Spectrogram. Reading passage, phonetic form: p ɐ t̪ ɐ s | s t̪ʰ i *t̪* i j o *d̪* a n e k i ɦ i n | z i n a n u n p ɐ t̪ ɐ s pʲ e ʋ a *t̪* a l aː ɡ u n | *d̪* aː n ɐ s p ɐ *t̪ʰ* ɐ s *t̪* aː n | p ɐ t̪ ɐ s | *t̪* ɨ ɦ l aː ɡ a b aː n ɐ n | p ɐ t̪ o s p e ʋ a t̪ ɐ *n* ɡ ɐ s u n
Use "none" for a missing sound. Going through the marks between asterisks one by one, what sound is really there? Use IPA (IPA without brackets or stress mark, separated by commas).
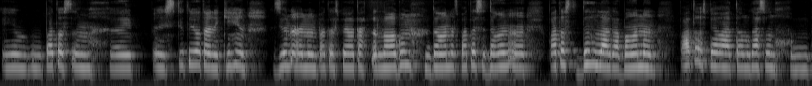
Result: t̪, t̪, t̪, d̪, t̪, d̪, d̪, m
